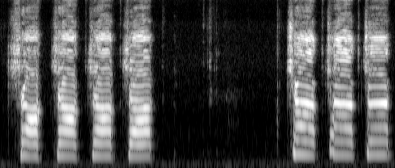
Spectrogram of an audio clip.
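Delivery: high-pitched, evenly repeated "chalk" like a yelping turkey; mimicked turkey yelp. Shown as a demonstration. Teacher showing how to yelp on a mouth call, high turkey mimicry. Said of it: "mimic whenever you say or make the sound".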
